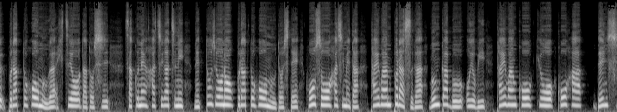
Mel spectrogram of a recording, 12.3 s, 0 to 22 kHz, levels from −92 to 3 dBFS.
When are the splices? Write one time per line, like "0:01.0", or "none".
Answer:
0:06.1
0:08.5
0:11.1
